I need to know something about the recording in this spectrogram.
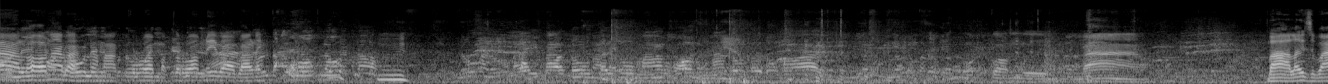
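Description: A large crowd murmurs and calls out in an echoing hall.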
